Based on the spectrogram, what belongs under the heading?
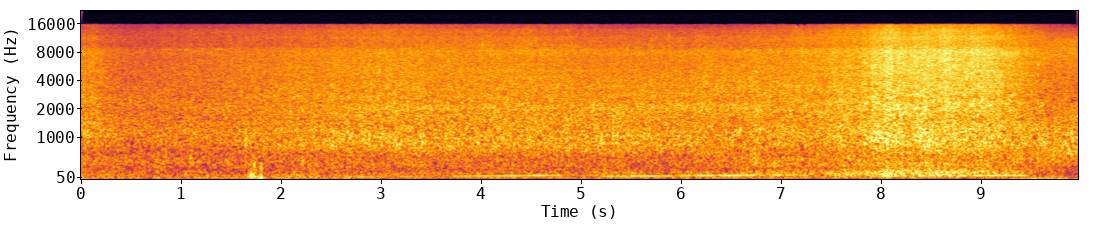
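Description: Steady rushing outdoor noise of wind and sea surf, with a low rumble through most of it that swells slightly near the end. A brief low bump about two seconds in.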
